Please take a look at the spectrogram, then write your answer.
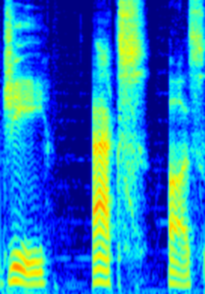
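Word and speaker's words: Jhiaxus: so the character of G axis spelled with a JH I a XU s by the way is a play on the word g ax us like he knew we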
